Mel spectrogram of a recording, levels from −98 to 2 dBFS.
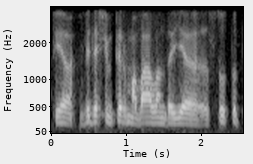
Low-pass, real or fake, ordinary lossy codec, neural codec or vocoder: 3.6 kHz; real; AAC, 32 kbps; none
